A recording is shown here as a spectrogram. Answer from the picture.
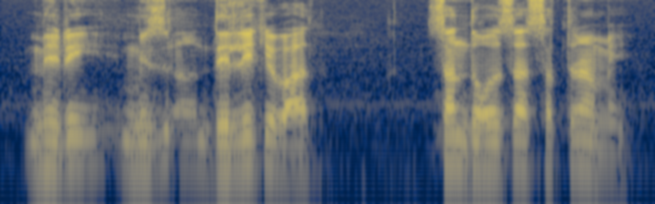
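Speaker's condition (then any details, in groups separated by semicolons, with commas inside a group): Coma after road accident; road accident, brain injury after coma; about ten years since accident; slightly slurred, slow speech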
